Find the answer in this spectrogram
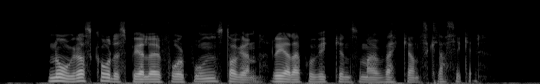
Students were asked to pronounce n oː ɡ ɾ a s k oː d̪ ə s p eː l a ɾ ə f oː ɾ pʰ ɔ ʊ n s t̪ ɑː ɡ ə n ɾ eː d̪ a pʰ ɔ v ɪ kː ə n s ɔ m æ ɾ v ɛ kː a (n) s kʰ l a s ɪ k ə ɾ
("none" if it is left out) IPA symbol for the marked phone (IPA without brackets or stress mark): n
